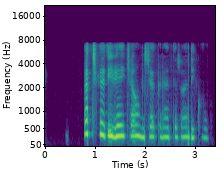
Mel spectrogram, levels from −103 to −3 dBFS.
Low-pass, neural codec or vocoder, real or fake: 7.2 kHz; codec, 16 kHz, 0.8 kbps, ZipCodec; fake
